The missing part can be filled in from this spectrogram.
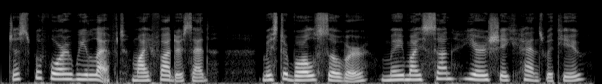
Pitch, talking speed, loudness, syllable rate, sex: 205 Hz, 170 wpm, -18 LUFS, 4.7 syllables/s, female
